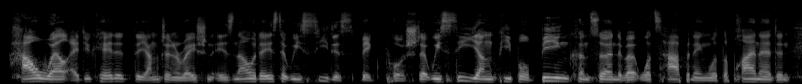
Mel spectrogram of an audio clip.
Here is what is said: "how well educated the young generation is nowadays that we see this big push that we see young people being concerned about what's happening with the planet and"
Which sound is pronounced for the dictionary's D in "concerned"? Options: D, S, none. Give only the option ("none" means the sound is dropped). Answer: D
